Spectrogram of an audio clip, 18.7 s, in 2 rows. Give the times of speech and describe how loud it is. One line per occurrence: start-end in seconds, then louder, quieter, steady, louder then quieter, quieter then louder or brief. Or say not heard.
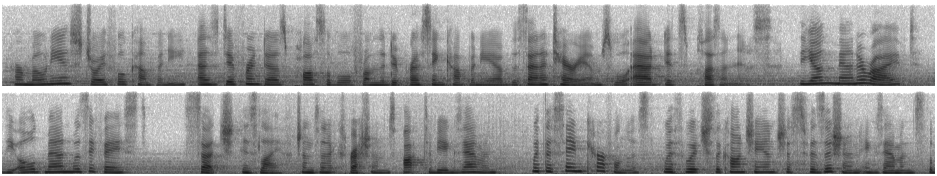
0.1-18.6 steady.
